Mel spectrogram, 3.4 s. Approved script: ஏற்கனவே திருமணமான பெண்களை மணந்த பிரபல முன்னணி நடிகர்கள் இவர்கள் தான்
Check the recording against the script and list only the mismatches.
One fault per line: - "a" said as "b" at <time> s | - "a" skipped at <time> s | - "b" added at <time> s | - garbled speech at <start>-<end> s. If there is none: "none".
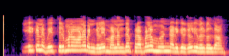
none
